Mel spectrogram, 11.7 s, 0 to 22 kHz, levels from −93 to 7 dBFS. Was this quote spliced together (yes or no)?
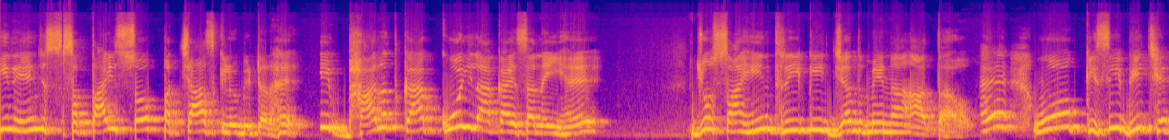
yes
